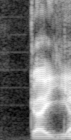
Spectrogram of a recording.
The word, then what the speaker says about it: Gueye: Im Hinspiel Idrissa Gueye, wie spricht man den aus? Gueye? Äh, Gaye. Gaye.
